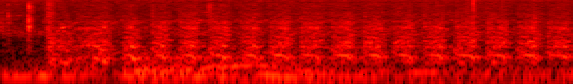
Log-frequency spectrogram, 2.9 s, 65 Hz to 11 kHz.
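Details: 2008 Vauxhall Corsa 1.3 CDTi (Z13DTH) diesel with intermittent no-start and no fault codes, ran two minutes earlier: short burst of uneven, low starter chugging with no catch; cranks but won't fire, airflow sensor reading zero.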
